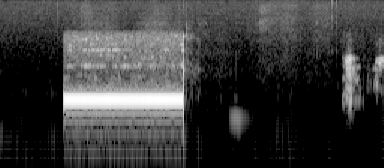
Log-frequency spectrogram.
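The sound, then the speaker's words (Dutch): Telephone ringing tone on an outgoing call: one steady, even-pitched ring lasting about a second that ends abruptly, followed by near silence and a brief faint voice. “we gaan eens even kijken of hij bereikbaar is, als het goed is wel. Gaat hij over? Daar gaat hij.”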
